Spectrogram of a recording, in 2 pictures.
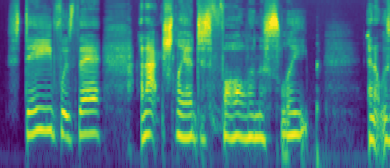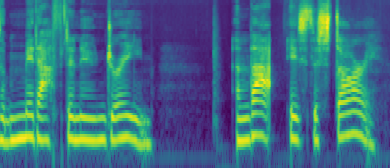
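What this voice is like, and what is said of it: Sustained put-on accent. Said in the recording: “great dedication to the accent”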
